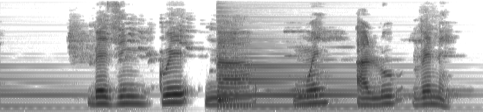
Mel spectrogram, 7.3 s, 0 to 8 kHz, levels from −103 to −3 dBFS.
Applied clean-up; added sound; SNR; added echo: none; Acoustic guitar; 9 dB; none.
